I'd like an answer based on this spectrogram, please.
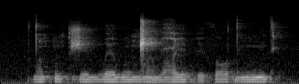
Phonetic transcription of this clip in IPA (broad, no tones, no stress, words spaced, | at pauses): dˤĩkʷĩkʒevwɛ wũŋ͡ǁɐ̃vʕe beθɔ dĩd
